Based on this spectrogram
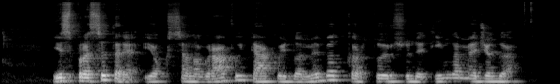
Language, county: Lithuanian, Kaunas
